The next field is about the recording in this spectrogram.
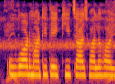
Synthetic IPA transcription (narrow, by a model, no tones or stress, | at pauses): uwɔɽmaːʈʰit̪ekit͡ʃaːɾd͡ʒbʱalɦɔj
